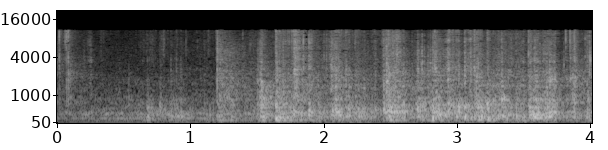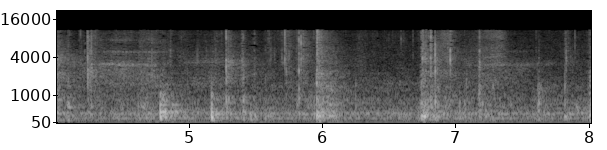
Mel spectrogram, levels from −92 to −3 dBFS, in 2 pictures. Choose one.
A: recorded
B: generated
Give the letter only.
A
